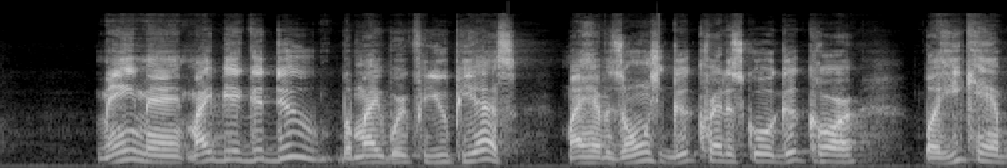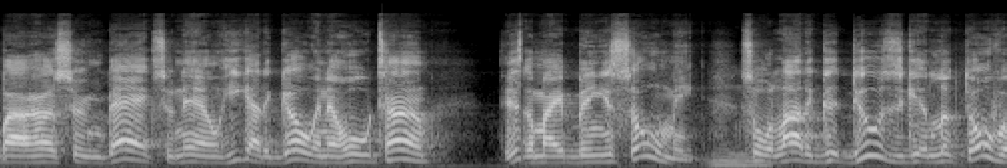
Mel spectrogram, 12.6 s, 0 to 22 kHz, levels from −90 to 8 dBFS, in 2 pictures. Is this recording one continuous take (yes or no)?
no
